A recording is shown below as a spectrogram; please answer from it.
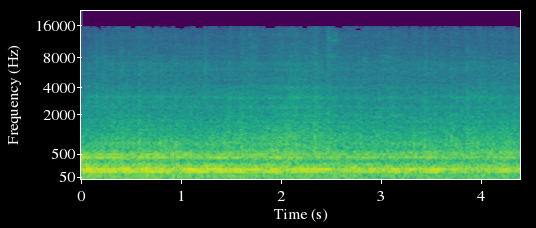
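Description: Steady low rumble of a train in motion, heard from inside a passenger coach.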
